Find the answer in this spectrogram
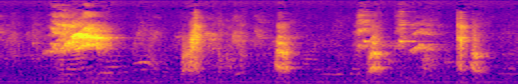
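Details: A six-month-old female pet sun conure, indoors at Christmas while watching a film, gives a long, harsh screech followed by shorter raspy squawks at roughly one-second intervals.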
